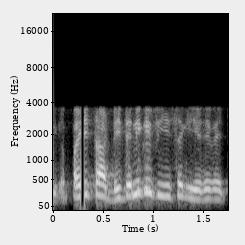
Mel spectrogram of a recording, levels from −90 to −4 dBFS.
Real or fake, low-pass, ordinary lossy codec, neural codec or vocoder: real; 3.6 kHz; none; none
